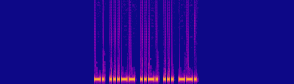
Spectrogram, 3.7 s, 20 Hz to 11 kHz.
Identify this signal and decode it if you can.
Morse code, heard as a keyed tone, about 50 wpm, 700 Hz. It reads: N3FSG
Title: USA Call Signs - 5 Characters - 6x Character Spacing - 50wpm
